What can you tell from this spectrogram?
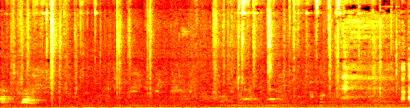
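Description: A dog moving about at close range, with scattered light clicks and metallic jingling over a steady low hum.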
